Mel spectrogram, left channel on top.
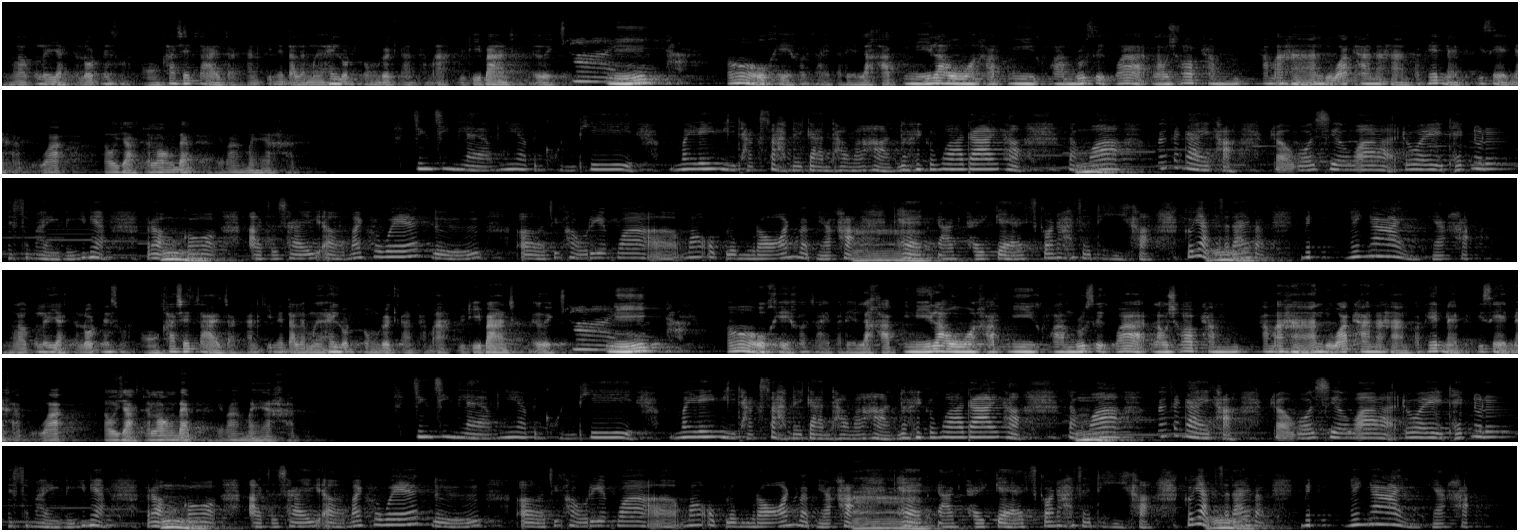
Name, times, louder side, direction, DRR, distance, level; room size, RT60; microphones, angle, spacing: voice 1, 0.0-5.5 6.0-6.5 7.2-15.8 16.2-18.1 25.9-26.3 31.9-32.4 38.8-39.5 42.4-42.8, right 2 dB, 60° right, 13 dB, 1.1 m, -30 dB
voice 2, 5.7-6.8 19.1-43.4 43.7-45.0, right 1 dB, 10° right, 9 dB, 0.7 m, -37 dB
Wind instrument woodwind instrument, 25.3-32.8, left 1 dB, 85° left, 3.1 m, -57 dB
27.0 x 26.0 x 6.3 m, 1.3 s
head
